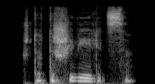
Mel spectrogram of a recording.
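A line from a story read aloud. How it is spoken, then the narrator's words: Barely audible whisper. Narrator (Russian): едва внятно прошептала она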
